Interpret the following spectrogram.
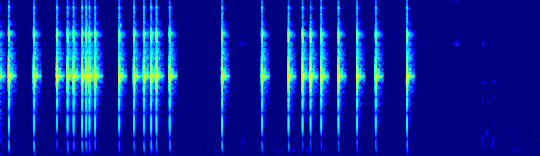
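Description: Tick sound effect of an online number picker wheel as it spins: about twenty sharp, irregularly spaced clicks, like a Geiger counter. The clicks stop a little after six seconds in, as the wheel comes to rest.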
